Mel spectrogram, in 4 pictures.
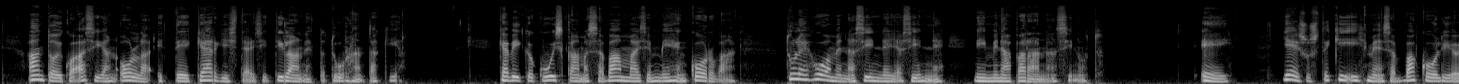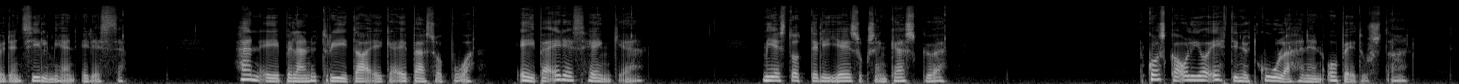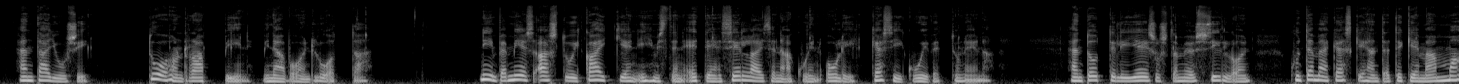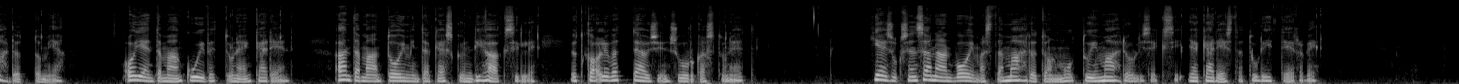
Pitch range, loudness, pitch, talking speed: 140-180 Hz, -25 LUFS, 160 Hz, 100 wpm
